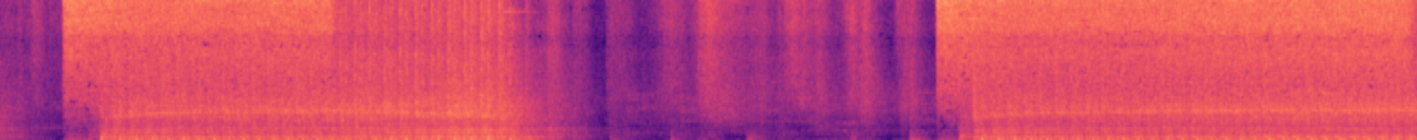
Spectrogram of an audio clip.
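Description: A paint sprayer hisses loudly in long bursts.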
